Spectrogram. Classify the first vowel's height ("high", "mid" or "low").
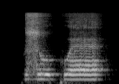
high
